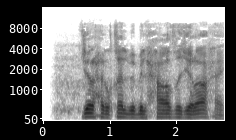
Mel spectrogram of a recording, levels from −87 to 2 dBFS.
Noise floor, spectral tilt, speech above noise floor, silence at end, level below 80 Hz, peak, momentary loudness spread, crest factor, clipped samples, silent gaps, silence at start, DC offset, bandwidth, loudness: -43 dBFS; -5.5 dB/octave; 26 dB; 0 s; -52 dBFS; -2 dBFS; 4 LU; 16 dB; under 0.1%; none; 0.3 s; under 0.1%; 10 kHz; -17 LUFS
